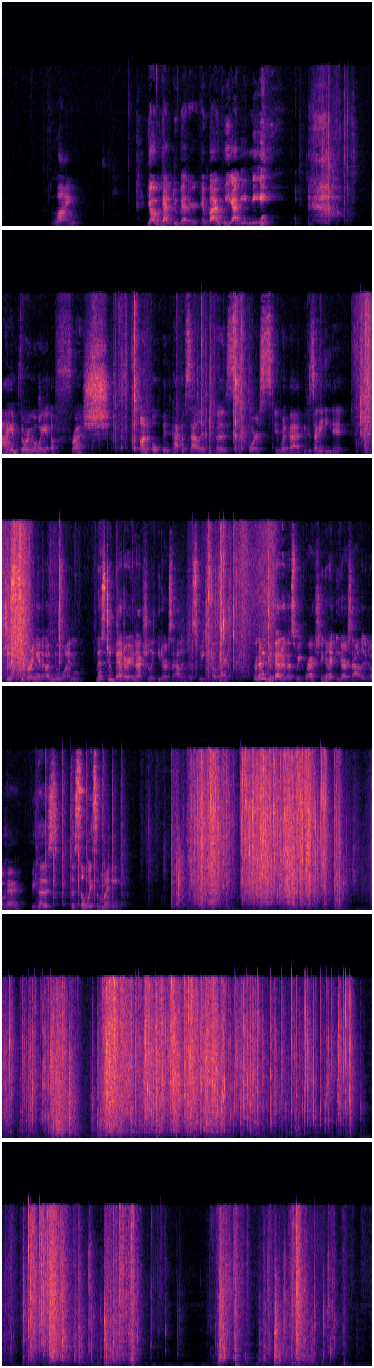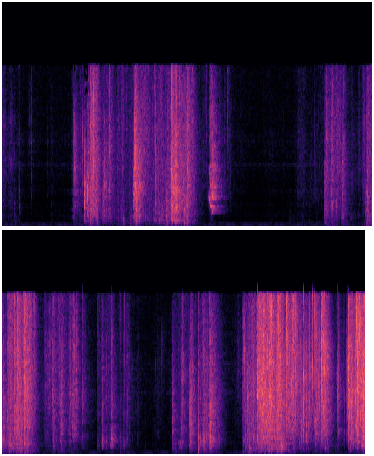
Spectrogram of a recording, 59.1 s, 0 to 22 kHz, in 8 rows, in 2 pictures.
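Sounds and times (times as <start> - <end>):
grocery bags rustling: 9.5 - 12.6, 14.4 - 16.2, 18.1 - 20.7, 23.0 - 40.5, 41.1 - 44.6, 45.8 - 48.7, 50.6 - 59.0.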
